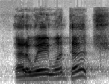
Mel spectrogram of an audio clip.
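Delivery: put-on French-accented English. Recalling what Benoit Hogue said at practice after his goal: Benoit Hogue's French accent. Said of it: "I hear Benoit Hogue in his French accent".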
